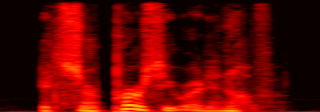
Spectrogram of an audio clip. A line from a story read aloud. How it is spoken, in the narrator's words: she murmured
